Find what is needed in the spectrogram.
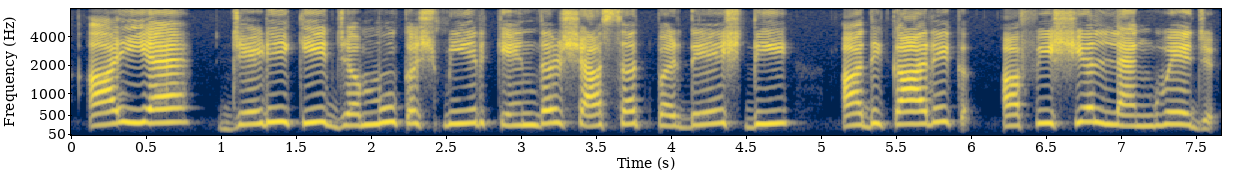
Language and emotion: Dogri, neutral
